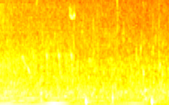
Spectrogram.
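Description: Cartoon background music of low, held synthesizer notes that thin out around the middle. Three short, soft clicks like drips come in the second half.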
